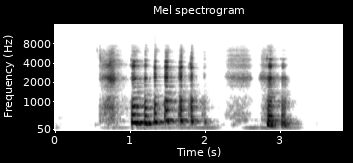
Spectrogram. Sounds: Laughter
